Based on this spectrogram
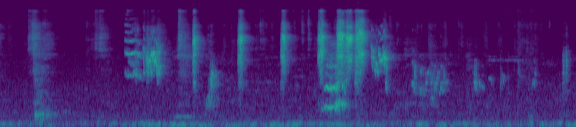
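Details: Lory couple feeding on apple, chattering loudly: harsh squawks and sharp chirps come in quick irregular bursts, the loudest cluster near the middle, then softer twittering notes, with faint background hum.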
